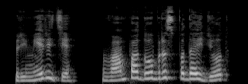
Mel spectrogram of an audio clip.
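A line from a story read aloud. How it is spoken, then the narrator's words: Plain. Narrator (Russian): сказал парень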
